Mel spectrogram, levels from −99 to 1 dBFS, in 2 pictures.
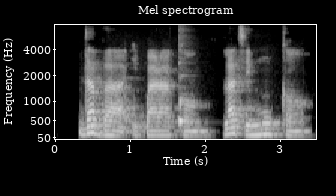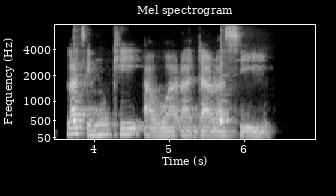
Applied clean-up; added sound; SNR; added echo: none; Cowbell; 5 dB; none.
